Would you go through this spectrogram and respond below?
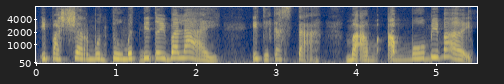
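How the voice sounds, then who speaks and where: A woman with an Ilocano accent playing a lively, teasing woman in a radio drama. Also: fairly high pitch, slow pace, no echo, exaggerated voice.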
